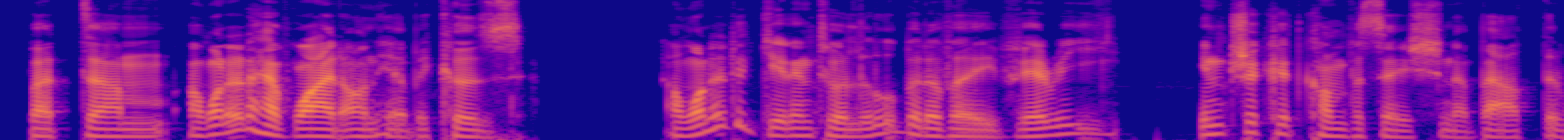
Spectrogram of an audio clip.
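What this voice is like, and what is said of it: Rough, sick-sounding voice. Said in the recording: “apologize for my voice. ... I think I'm getting sick.”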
